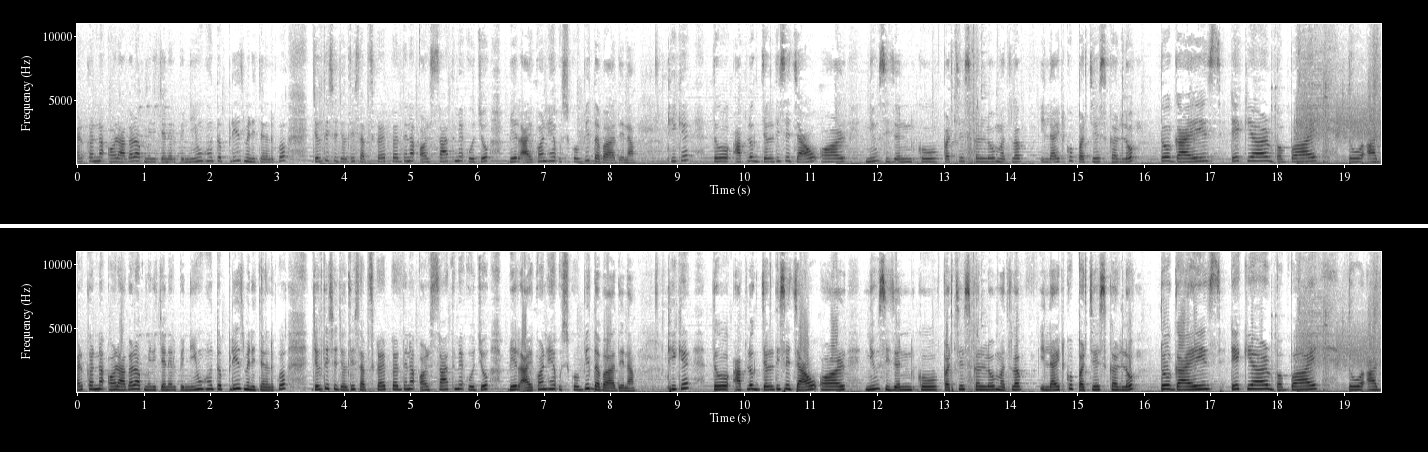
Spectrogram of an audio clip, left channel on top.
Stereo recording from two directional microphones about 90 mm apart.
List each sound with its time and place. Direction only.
0.2 s a woman's voice: 45° right (ahead or behind)
0.6 s a woman's voice: 65° right (ahead or behind)
2.2 s speech: 85° right
3.1 s a woman's voice: 50° right (ahead or behind)
4.5 s a woman's voice: 80° right
4.8 s a woman's voice: 45° right (ahead or behind)
16.3 s a woman's voice: 70° right (ahead or behind); by 18.1 s 45° right (ahead or behind)
18.5 s speech: centre (ahead or behind)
